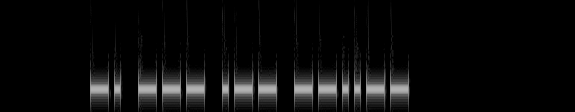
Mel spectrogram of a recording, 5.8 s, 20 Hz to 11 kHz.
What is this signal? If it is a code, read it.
Morse code, heard as a keyed tone, about 20 wpm, 700 Hz. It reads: NOW,
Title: 4x Word-Spacing - Sentences from Top 300 Words - 20wpm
